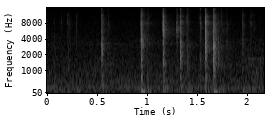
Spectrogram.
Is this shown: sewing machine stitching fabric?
no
